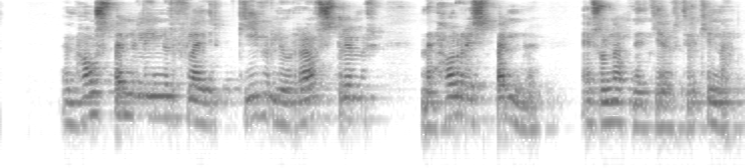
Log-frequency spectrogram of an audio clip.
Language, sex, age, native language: Icelandic, female, 40-49, Icelandic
